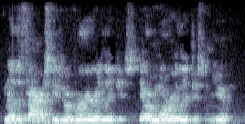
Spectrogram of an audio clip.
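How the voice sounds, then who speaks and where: Rapid-fire and animated, a man in his fifties with a fairly high, slightly mellow voice preaches through a Bible study, earnestly repeating phrases for emphasis. He sits at a wooden table in a small indoor room. The sound is muffled, echoey, and taken from a distant mic, with a little hiss or hum.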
